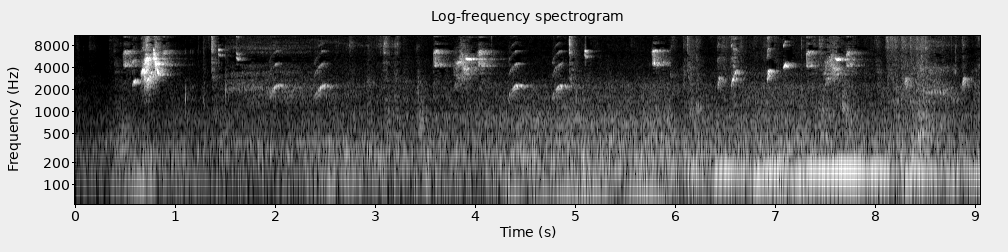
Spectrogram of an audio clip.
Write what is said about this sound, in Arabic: والذكر كيمشي في العش وكيصدر النداءات ديال التزاوج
